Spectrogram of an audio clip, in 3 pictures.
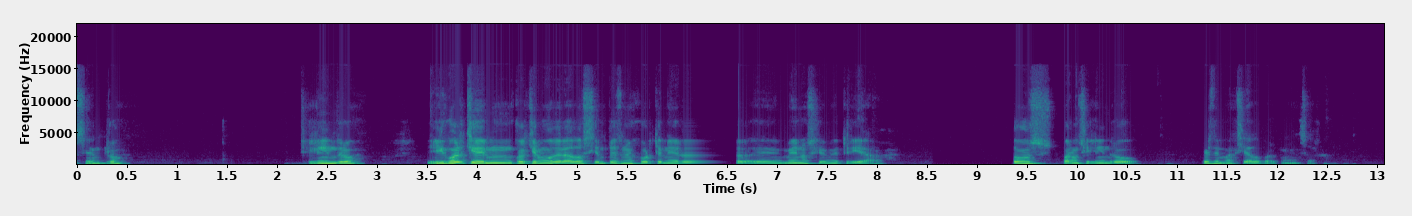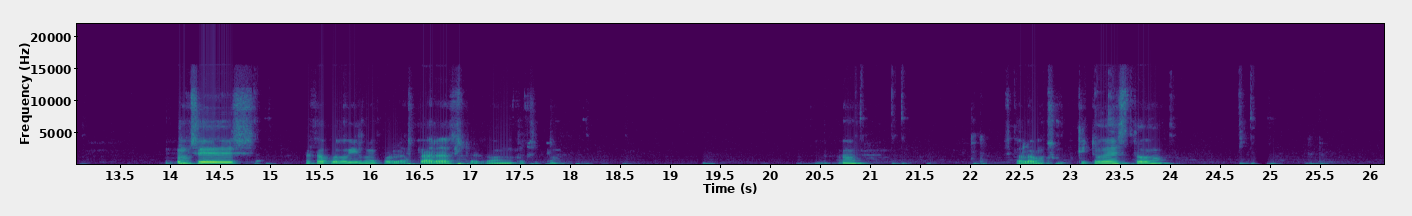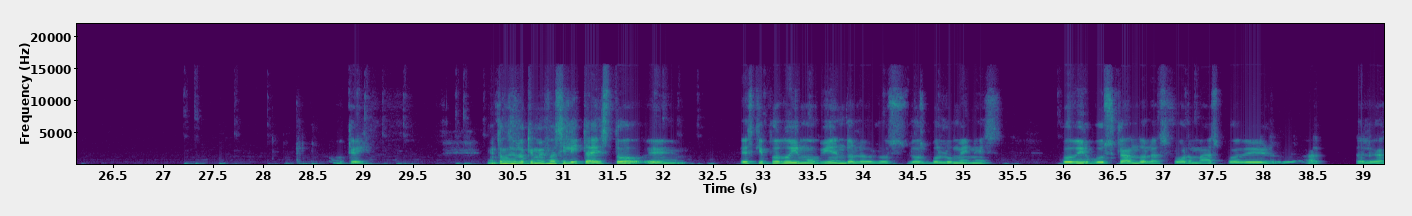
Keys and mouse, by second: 3.7-4.8 drag, 11.4-12.4 drag, 14.0 Tab, 22.0 s, 28.0 Tab, 30.5 click, 30.8 s, 35.4 s.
